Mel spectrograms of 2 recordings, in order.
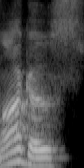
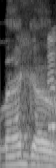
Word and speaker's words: logos: That Legos, like offended me. Lagos, Are you Logos. from New York, Maggie? It's Logos. Exactly, logos.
